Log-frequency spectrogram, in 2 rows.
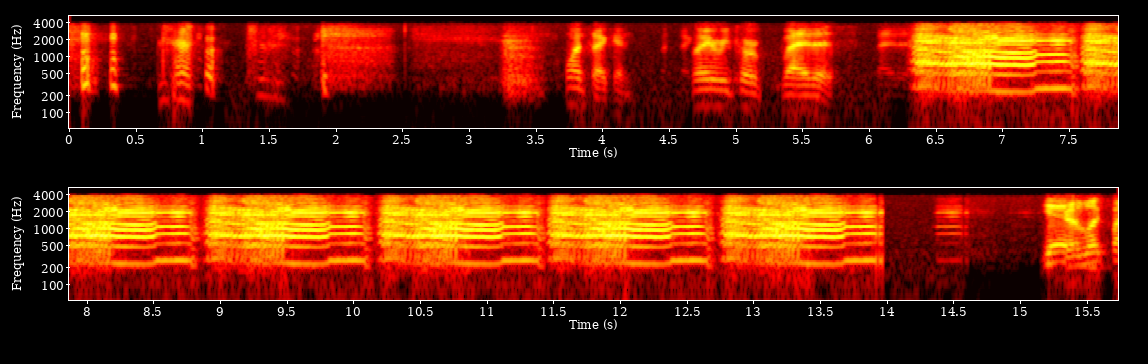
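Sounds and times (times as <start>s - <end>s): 
speech: 0.1s - 1.6s, 3.8s - 8.9s
goat bleating played from soundboard: 6.3s - 14.0s.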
